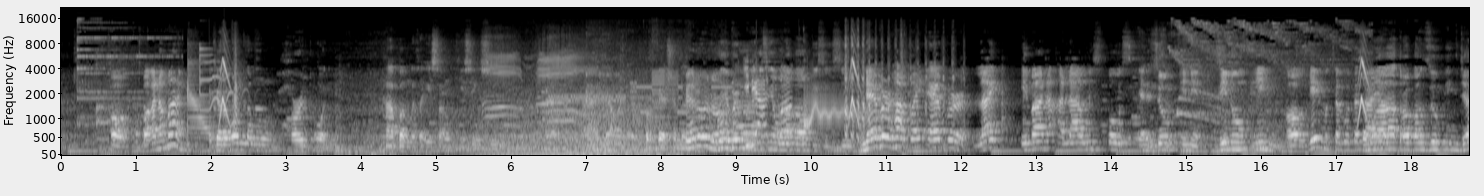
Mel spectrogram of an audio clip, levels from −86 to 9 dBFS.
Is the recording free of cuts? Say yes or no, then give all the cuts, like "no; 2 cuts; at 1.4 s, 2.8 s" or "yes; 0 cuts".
no; 2 cuts; at 2.0 s, 10.6 s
